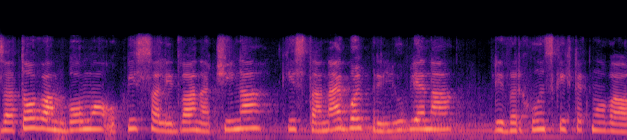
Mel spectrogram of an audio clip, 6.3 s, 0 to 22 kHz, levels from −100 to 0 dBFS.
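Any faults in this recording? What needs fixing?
The whole clip has heavy Opus voice compression, using its SILK linear-prediction coder. Nothing comes through above about 8.6 kHz, so the speech sounds muffled, and the coarsely coded excitation gives it a hoarse, slightly robotic edge. That fits a bitrate of around 10 kbps. To avoid it, encode at a noticeably higher bitrate or work from the uncompressed original.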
